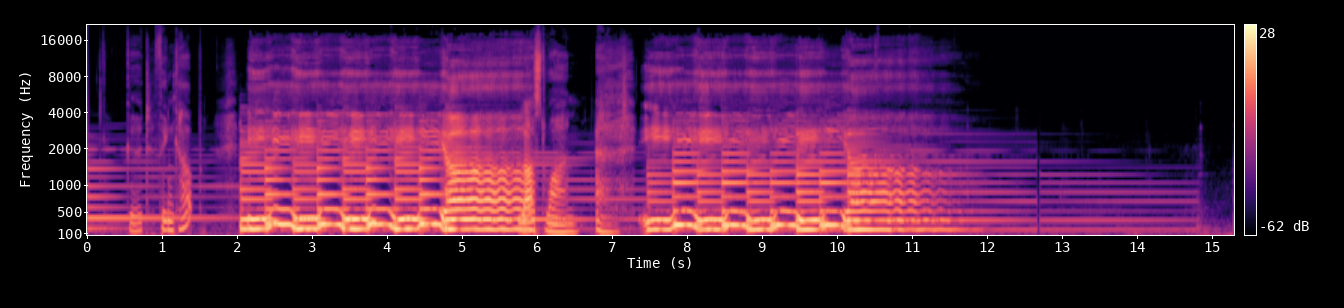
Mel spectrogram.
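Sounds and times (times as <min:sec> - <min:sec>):
house music choir singing fifths warm-up: 0:00.6 - 0:12.1.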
